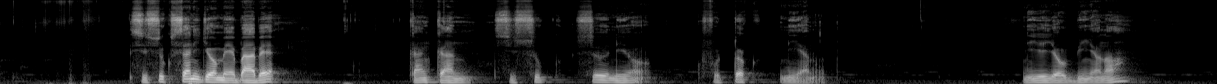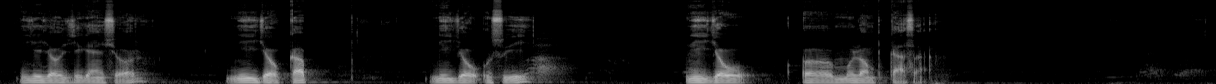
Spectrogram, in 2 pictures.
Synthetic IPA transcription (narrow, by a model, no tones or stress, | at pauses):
sisuksaniɟomebabe | kaŋkaːn | sisuk | sonio̰ | futok | nija̰nṵ | niɟoɟowbiɲono | niɟoɟowd͡ʒiɡensoɾ | niɟowkap̚ | niɟowʔusui | niɟow | muloːmpka̰sa̰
